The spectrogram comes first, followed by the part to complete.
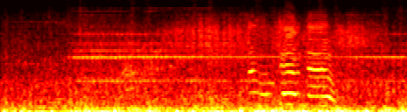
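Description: Helicopter hovering close overhead: a continuous low rotor throb, with a steady high whine from the turbine setting in about a second in. A brief vocal cry past the middle.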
